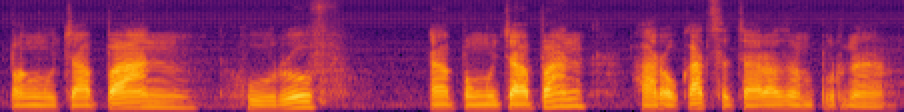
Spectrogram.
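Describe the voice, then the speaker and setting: A lower-voiced man with an Indonesian accent gives an instructional lesson. He over-enunciates each key sound with deliberate care, patiently encouraging the learner. There is noticeable creak in his voice, and the recording is dry and slightly dull. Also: expressive, no echo. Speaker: Quran recitation teacher.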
